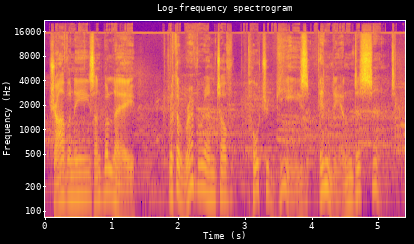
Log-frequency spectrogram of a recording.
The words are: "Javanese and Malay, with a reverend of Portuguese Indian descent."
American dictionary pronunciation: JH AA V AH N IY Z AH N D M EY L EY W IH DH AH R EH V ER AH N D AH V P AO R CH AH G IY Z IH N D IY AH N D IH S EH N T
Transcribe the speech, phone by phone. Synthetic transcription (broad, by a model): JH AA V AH N IY Z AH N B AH L EY W IH DH AH R EH V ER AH N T AH V P AO R CH AH G IY Z IH N D IY AH N D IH S EH N T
